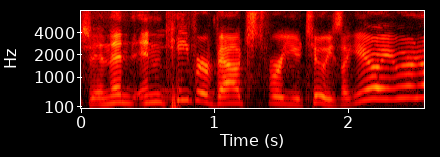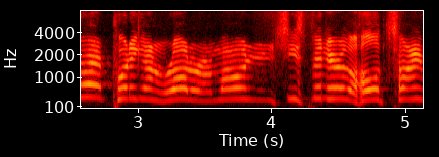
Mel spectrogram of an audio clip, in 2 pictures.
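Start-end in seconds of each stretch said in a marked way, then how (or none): 2.1-5.1 squeaky, way-up, very high-pitched voice. Retelling what a friend said while vouching for a comic: Kiefer impression. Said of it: "That's a really good Kiefer impression".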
